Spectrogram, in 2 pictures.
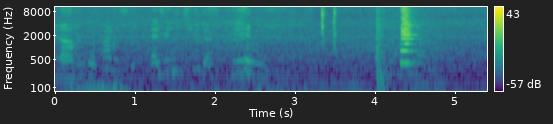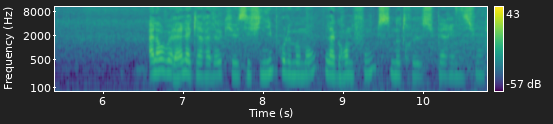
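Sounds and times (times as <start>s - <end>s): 
steady low rumble of idling traffic: 0.0s - 10.7s
car horn honking from a queue of cars: 4.0s - 4.7s
speech: 6.6s - 10.7s.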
